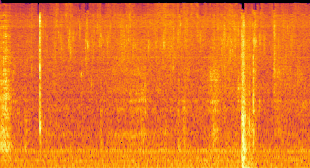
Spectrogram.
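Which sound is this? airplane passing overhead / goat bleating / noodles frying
noodles frying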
